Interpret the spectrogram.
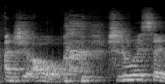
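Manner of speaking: ordinary delivery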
